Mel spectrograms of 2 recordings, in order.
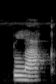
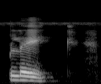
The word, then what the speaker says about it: plaque: na nakagawa ng maganda so still plock ang pagpronounce May narinig kasi ako na ginamit or binasa ito or um ang pagpronounce nila sa word na yan ay plake no Hindi po siya PL kund it is PL Maraming salamat mga palangga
